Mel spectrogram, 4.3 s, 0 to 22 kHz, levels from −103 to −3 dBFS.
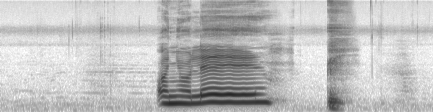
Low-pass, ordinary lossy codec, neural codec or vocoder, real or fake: none; none; none; real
